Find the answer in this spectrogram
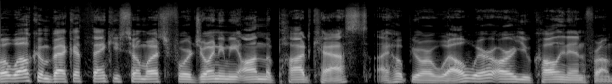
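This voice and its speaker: A man's unremarkable speaking voice, medium in pitch, with an American accent, moderate pace, ordinary pitch variation and hardly any pauses, on a very clean recording with a silent background and a dry, close sound with no echo. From United States. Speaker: podcast host. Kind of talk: interview.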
